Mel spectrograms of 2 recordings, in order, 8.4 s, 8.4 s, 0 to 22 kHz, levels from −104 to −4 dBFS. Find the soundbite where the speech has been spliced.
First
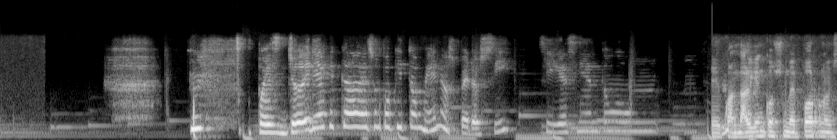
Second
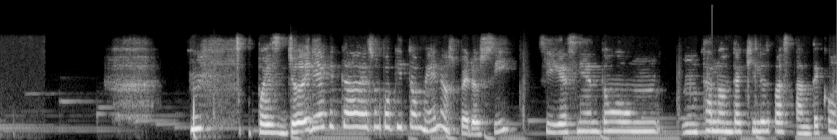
first; 1 cut; at 7.1 s

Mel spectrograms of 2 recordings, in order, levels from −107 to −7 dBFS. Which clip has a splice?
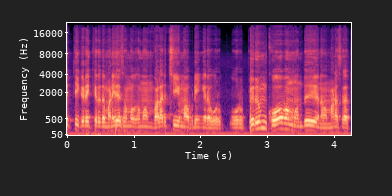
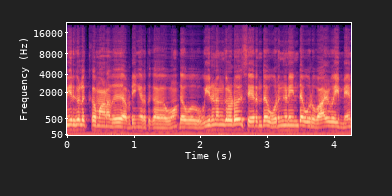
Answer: second; 1 cut; at 1.6 s

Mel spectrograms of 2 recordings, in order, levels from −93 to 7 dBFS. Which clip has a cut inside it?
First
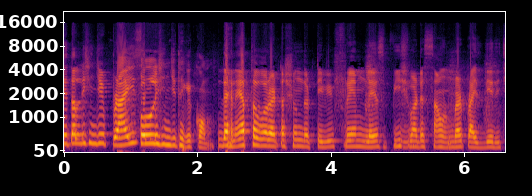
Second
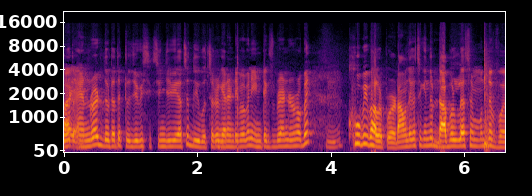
first; 2 cuts; at 1.1 s, 2.2 s

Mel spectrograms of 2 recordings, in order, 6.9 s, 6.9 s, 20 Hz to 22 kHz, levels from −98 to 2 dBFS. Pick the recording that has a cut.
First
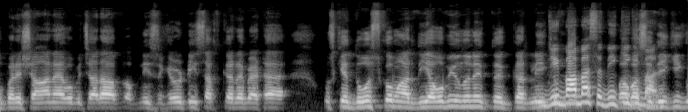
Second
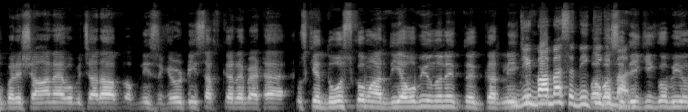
second; 1 cut; at 2.9 s

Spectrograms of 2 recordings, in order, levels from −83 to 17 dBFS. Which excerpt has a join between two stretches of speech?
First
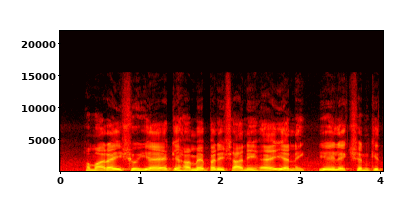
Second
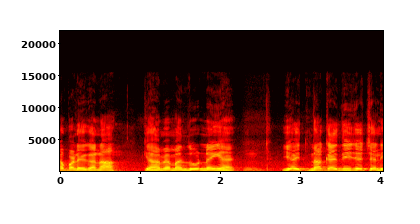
first; 1 cut; at 3.1 s

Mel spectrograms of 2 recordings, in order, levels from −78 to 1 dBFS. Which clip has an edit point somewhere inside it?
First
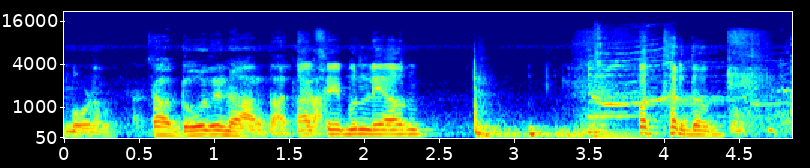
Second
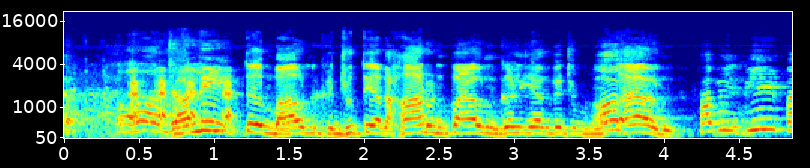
second; 1 cut; at 1.2 s

